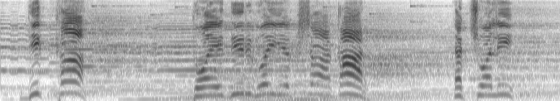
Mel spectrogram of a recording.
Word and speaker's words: দীক্ষা: দিলা না ভাই অধর্ম কোন কাজে আসবে না দীক্ষা দয় দীর্ঘা আকার একচুয়ালি উচ্চারণ হবে দীক্ষা কিন্তু চলতি ভাষায় আমাদের বলা লাগে দীক্ষা বলা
